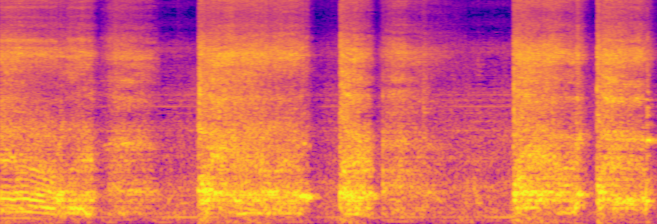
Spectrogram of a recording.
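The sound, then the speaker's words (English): A voice imitates a harsh, phlegmy smoker's cough: a string of loud, raspy hacking bursts with gravelly throat-clearing between them, repeated in uneven fits for several seconds. “I'd run after the kids, maybe cough on them like a horrible smoker.”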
